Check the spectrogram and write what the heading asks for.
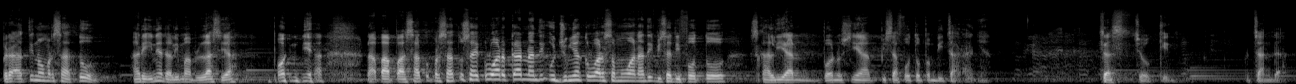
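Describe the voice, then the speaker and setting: A man's voice: medium pitch, lively intonation, a little fast, fairly bright tone. A man preaching a sermon as pastor, mixing English phrases into his talk and dropping joking asides. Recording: large hall with long reverb, faint music.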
